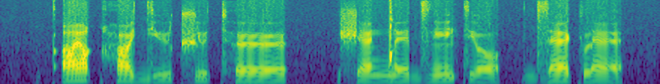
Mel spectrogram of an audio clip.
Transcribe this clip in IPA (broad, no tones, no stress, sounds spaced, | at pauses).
qʼ æ qʰ ø dʲ ʉ t͡ʃ ʉ tʰ œ | ʃ æ ŋ͡ǃ ɛ d͡z ẽ tʲ ɔ | d͡z æ k l æ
